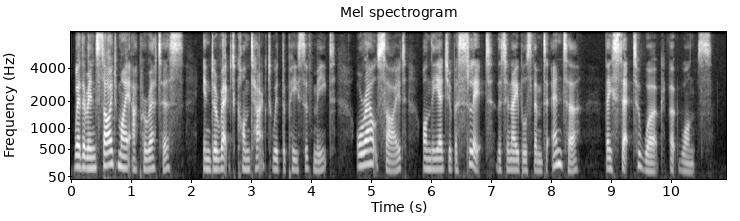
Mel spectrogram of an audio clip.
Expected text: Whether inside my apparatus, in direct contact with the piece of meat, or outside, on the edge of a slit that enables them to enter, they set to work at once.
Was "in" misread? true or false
false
